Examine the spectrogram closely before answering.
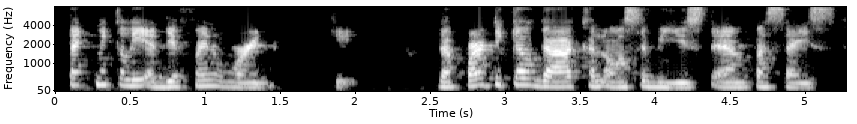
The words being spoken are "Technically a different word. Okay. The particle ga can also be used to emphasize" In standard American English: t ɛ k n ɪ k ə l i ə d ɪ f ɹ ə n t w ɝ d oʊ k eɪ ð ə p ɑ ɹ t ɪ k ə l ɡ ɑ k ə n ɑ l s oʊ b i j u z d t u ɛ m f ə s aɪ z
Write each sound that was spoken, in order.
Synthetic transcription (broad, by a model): t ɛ k n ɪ k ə l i ə d ɪ f ɹ ə n t w ɝ d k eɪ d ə p ɑ ɹ t ɪ k ə l ɡ ɑ k ə n ɑ l s oʊ b i j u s t u ɛ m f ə s aɪ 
